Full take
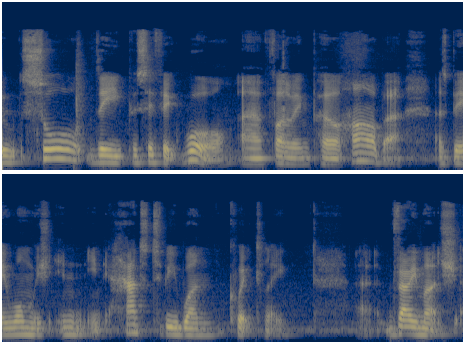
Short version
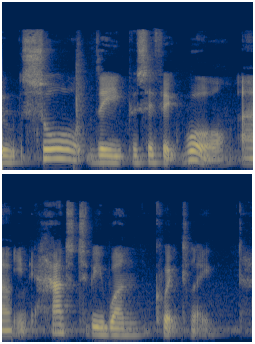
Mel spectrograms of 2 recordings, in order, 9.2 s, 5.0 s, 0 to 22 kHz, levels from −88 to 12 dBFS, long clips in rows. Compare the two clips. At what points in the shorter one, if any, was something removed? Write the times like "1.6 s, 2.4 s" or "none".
2.6 s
